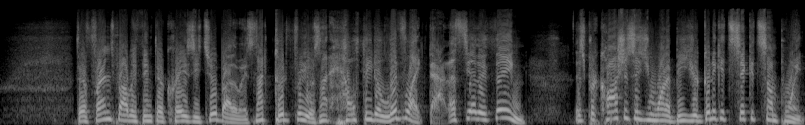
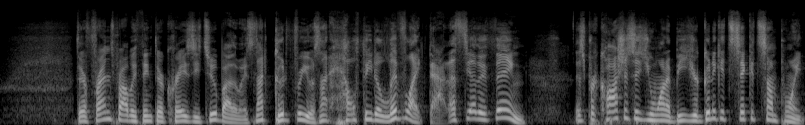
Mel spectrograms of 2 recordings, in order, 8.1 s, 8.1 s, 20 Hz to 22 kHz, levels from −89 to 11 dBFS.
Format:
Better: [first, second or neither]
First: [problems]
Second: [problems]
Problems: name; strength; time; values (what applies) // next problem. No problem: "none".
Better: second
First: distortion; heavy; 16% of the sound clipped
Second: none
